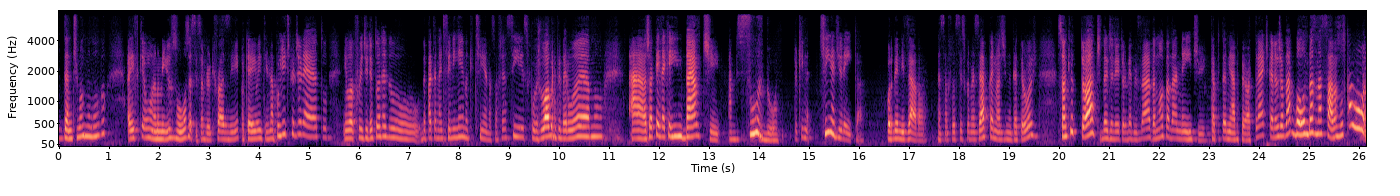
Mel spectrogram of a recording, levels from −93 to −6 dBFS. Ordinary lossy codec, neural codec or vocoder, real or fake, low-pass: MP3, 48 kbps; codec, 16 kHz, 0.5 kbps, X-Codec, HuBERT features, trained on general audio; fake; 7.2 kHz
